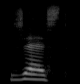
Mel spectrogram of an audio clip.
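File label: "s'est", female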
